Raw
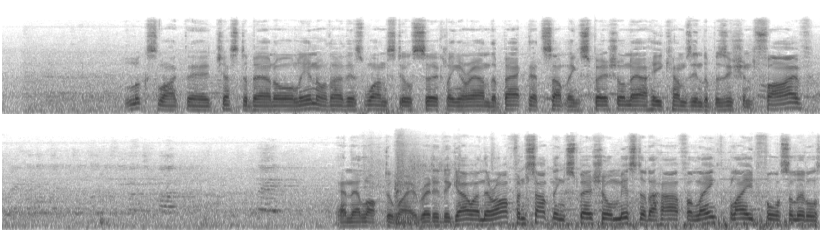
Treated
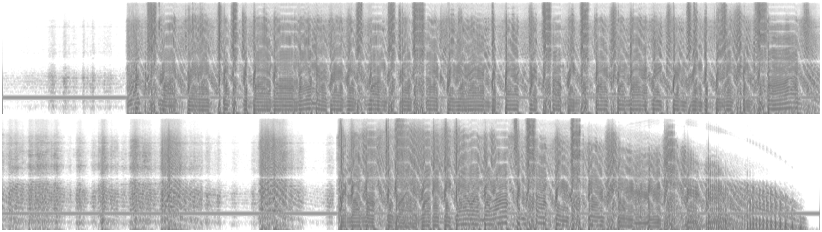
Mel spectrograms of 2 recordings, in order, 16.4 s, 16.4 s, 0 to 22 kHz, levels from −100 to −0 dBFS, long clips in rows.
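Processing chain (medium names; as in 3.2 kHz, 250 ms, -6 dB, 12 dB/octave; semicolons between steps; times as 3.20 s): tape stop on the ending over 2.99 s; RIAA curve recording; gate -45 dBFS, range -39 dB; peaking EQ 1.5 kHz +4 dB 1.8 oct; compression 20:1, threshold -28 dBFS, peak gain reduction 10 dB; Chebyshev shaper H 3 -33 dB, 4 -6 dB, 7 -31 dB, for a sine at -14.5 dBFS; touch-sensitive flanger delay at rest 5.6 ms, full sweep at -28 dBFS; whistle 480 Hz -45 dBFS; static phaser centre 1.2 kHz, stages 4; spectrum-flattening compressor 4:1; trim +3.5 dB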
